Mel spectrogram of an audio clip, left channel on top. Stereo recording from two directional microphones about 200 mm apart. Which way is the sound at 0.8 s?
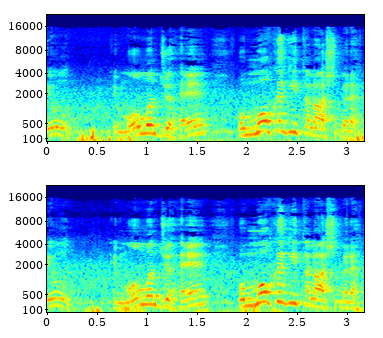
15° left (ahead or behind).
